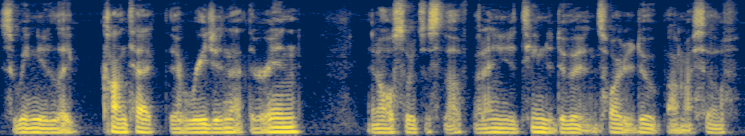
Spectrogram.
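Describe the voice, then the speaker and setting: A young man with a very low, gravelly voice talks in a rambling personal monologue. His delivery stays flat and monotone, and his voice sounds slightly husky. He meanders, full of fillers and restarts. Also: normal speed. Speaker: vlogger.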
